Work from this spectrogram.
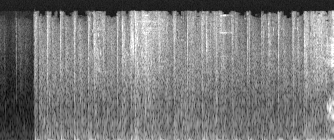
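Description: A rapid fusillade of gunfire in the video game Fortnite comes as dense, crackling bursts after a short quiet start, with no talking over it.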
